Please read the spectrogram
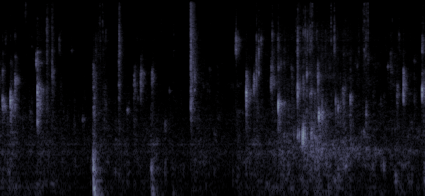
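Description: Battered zucchini flowers frying in hot sunflower oil, the oil crackling and popping irregularly. There is a dull knock about a second and a half in.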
